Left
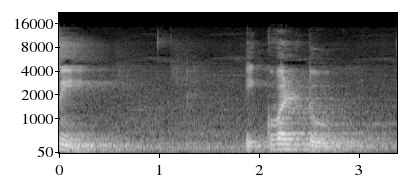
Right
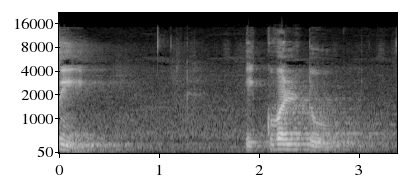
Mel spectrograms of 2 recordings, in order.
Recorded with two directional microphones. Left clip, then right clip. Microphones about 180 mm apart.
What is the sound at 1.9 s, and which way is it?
Speech, 35° right (ahead or behind).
